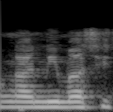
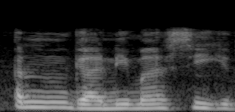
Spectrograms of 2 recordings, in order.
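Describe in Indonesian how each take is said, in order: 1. Kata itu langsung diawali dengan bunyi ng. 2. Sebuah vokal ditambahkan sebelum bunyi ng.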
